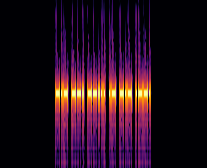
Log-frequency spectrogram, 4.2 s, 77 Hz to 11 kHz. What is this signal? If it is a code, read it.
Morse code, heard as a keyed tone, about 46 wpm, 700 Hz. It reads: KG7AKP
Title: USA Call Signs - 6 Characters - 3x Character Spacing - 45wpm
